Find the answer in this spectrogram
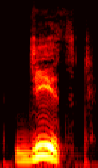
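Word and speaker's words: gist: জি ও ডি god next জিস্ট এখানে দেখো জি এর পরে আই আছে জি এর পরে ই আই ওয়াই থাকলে বর্গীয় তাই এখানে জিস্ট হলো আশা করি বিষয়টা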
